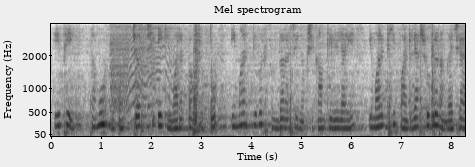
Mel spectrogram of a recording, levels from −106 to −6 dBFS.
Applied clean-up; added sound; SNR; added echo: none; Cupboard open or close; 12 dB; reverberation time 2.3 s.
